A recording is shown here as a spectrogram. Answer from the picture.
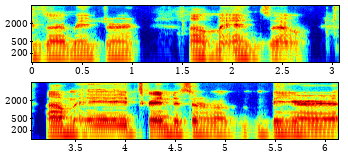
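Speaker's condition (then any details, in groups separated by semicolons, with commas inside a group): Ataxia; falls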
